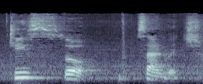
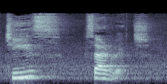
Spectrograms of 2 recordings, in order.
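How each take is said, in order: First: A separate sound breaks between the two words. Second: The z flows smoothly into the s sound. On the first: The speaker calls it wrong. "Don't say like this" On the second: The speaker calls it right. "just leave your tongue"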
